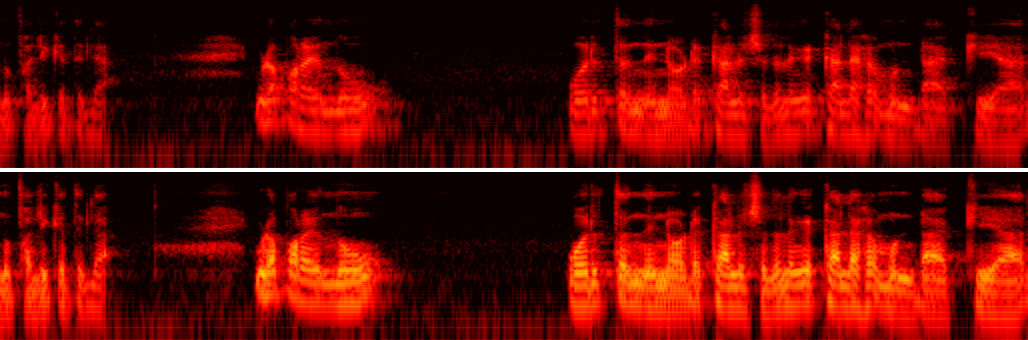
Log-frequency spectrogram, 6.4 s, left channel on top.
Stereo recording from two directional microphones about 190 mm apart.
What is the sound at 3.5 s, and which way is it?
Speech, 25° right (ahead or behind).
